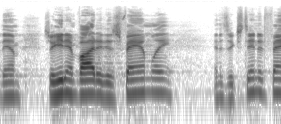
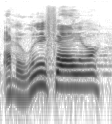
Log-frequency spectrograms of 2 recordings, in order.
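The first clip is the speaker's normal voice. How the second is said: loud insistence; 7 semitones higher, 7 dB louder than usual. Acted. Peter insisting on the rules.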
